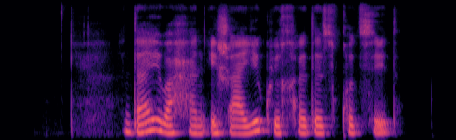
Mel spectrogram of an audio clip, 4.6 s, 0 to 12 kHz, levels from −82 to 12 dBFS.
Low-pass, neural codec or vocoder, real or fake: 10.8 kHz; autoencoder, 48 kHz, 128 numbers a frame, DAC-VAE, trained on Japanese speech; fake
